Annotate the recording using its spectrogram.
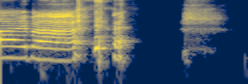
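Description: A young woman laughs brightly, heard over an online call.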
